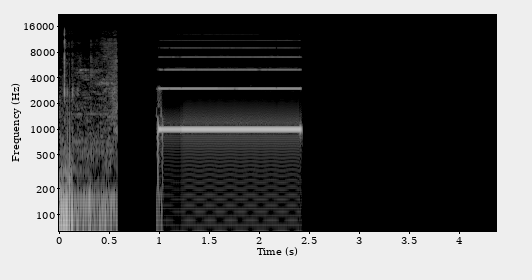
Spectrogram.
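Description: A single steady electronic beep, the test-pattern tone that goes with TV colour bars, held for about a second and a half.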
